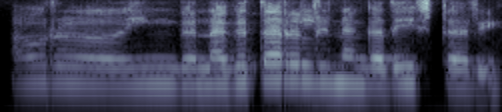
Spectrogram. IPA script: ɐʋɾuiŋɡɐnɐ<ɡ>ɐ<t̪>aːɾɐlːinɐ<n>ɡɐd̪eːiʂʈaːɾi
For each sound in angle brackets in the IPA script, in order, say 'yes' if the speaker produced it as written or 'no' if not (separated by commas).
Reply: yes, yes, no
